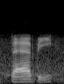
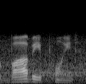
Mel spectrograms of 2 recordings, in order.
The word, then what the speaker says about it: Baby Point: But no, it turns out that it actually should be pronounced Babby or Bobby Point, named after the fellow, the lawyer, who bought this land in the early 1800s.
